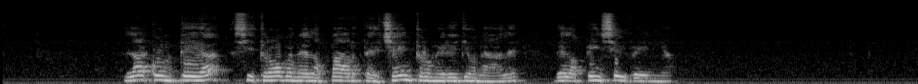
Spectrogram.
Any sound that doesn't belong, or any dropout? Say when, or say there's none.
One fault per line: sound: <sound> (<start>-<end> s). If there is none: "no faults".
no faults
